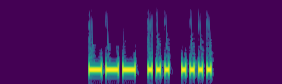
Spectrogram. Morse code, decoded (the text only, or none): OSH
